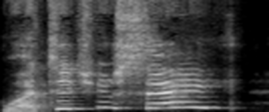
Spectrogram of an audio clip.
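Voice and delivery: incredulous, disbelieving, very high-pitched tone. Showing how to answer someone who says something inappropriate, in a disbelieving tone. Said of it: "use a disbelieving tone of voice".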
